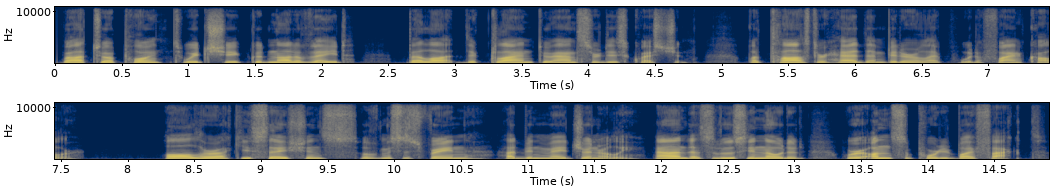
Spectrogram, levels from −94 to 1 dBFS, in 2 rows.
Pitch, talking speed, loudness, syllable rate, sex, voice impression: 125 Hz, 180 wpm, -21 LUFS, 5.2 syllables/s, male, masculine, adult-like, relaxed, weak, dark, muffled, raspy, slightly intellectual, slightly sincere, kind, modest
